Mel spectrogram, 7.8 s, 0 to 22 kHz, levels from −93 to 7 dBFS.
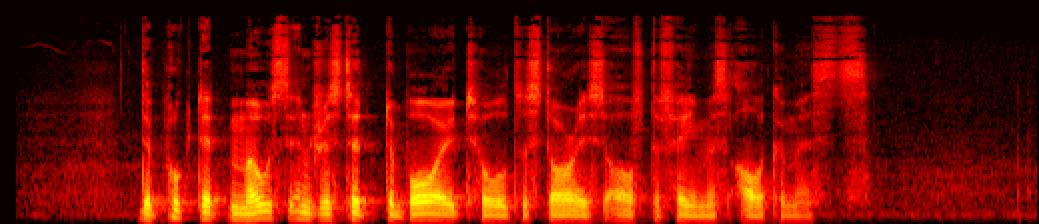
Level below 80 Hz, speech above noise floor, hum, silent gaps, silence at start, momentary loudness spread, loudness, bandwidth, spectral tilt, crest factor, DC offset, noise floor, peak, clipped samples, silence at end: -72 dBFS; 38 dB; none; none; 1.05 s; 17 LU; -26 LUFS; 16 kHz; -5 dB/octave; 20 dB; under 0.1%; -64 dBFS; -6 dBFS; under 0.1%; 1.3 s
